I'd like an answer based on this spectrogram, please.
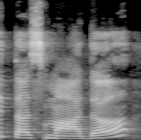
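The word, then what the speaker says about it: तस्माद्: पहला चरण त के साथ आधा सतस माँ और द पूरा है, द में अमिक्स करेंगे तस्माद ज्ञान, न में अमिक्स करेंगे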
